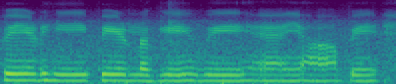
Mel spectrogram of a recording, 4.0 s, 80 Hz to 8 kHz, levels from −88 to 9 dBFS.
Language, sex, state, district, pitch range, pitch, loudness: Hindi, female, Haryana, Charkhi Dadri, 205-215 Hz, 210 Hz, -16 LUFS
